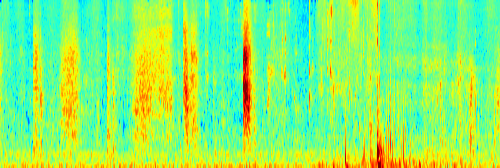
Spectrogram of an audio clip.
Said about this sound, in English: As you hear me chewing on my breakfast.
